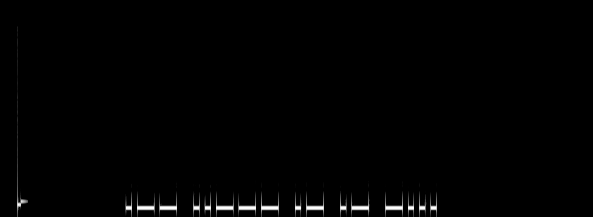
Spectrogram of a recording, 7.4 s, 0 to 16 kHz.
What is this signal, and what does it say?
Morse code, heard as a keyed tone, about 17 wpm, 700 Hz. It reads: W2AAB
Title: Call Signs Repeated 2x - 17wpm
